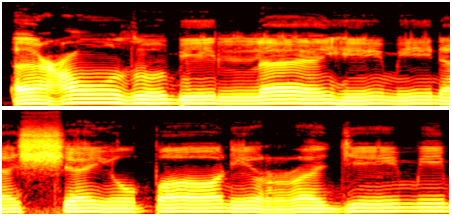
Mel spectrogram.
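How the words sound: Rajimi runs straight into the next phrase. All parts are read as one connected stretch. "Mibis tuh, mibis. Jadi ujungnya dibaca"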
